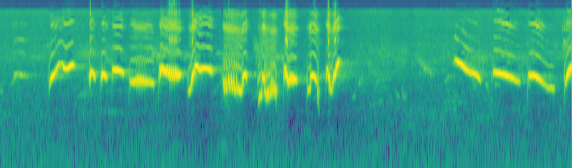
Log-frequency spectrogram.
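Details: White-rumped shama song used as a lure to rouse a lazy bird into full, energetic singing: a rapid run of varied whistled and slurred notes, rising and falling, then a pause and a few clear descending whistles.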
